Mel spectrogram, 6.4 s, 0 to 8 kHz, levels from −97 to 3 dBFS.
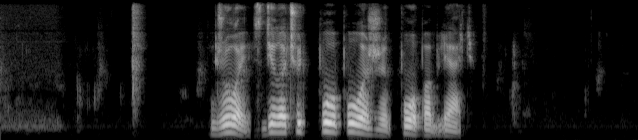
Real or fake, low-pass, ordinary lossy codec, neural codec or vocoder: real; 7.2 kHz; none; none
